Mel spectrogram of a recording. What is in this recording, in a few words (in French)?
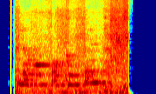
Flamand francophone word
